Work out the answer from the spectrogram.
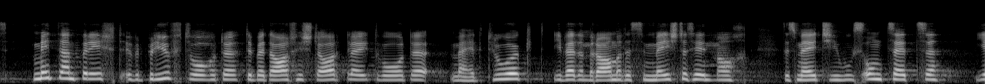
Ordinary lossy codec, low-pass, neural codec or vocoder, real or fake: none; 7.2 kHz; codec, 16 kHz, 0.8 kbps, ZipCodec; fake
